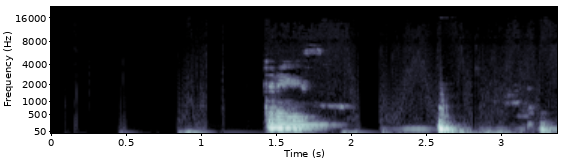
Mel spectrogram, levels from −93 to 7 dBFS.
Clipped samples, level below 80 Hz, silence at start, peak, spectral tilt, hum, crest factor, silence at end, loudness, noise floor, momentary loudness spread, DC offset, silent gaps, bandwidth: under 0.1%; -38 dBFS; 0.9 s; -2 dBFS; -9.5 dB/octave; none; 20 dB; 0 s; -19 LUFS; -47 dBFS; 15 LU; under 0.1%; none; 6.6 kHz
